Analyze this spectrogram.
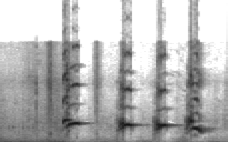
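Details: Greater green leafbird kept as a pet, singing almost every day: four sharp, loud notes each ending in a short whistled tail, spaced about half a second apart, with low background hum.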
